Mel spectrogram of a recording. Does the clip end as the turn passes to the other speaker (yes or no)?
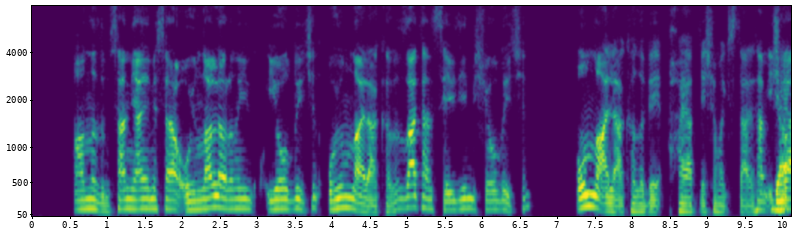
no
